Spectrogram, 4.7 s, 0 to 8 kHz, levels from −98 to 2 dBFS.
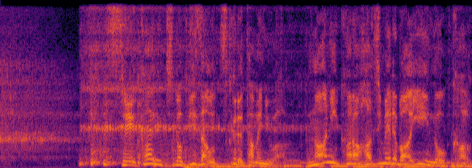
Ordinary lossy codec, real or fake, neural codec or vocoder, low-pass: none; fake; codec, 16 kHz, 16 kbps, FunCodec, trained on LibriTTS, 50 frames a second; none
